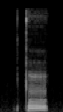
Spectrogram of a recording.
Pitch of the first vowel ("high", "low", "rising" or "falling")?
low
